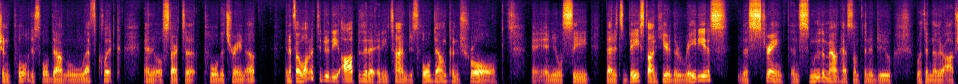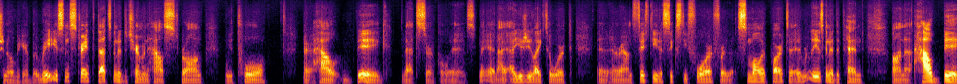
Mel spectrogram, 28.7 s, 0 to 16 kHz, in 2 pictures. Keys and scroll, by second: 24.2-25.8 typing, 27.9-28.7 typing.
